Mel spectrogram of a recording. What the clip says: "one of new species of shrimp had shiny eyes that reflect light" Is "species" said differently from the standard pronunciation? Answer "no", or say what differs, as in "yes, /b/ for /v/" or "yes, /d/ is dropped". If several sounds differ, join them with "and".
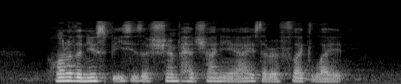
no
